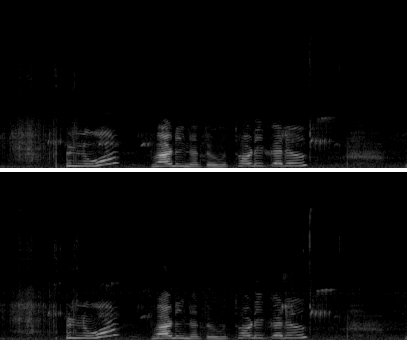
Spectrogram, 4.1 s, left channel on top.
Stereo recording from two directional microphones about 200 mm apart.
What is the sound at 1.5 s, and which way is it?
Speech, 30° right (ahead or behind).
